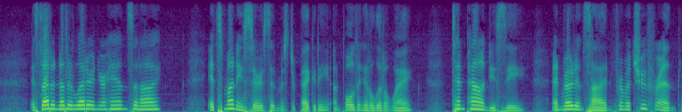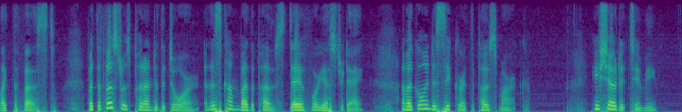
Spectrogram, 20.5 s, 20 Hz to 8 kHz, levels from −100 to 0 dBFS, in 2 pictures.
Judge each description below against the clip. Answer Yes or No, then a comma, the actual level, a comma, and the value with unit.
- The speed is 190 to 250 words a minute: Yes, average, 195 wpm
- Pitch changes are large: Yes, wide, 6.8 semitones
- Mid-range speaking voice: No, high, 200 Hz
